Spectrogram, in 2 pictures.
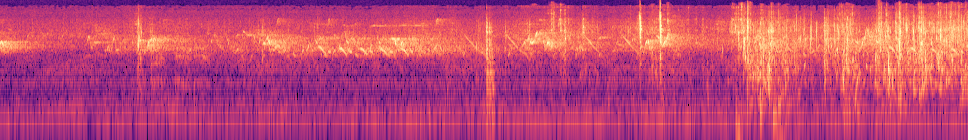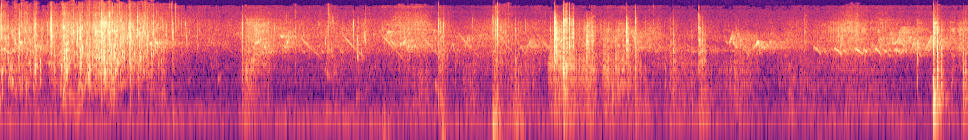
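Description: A hooked crappie thrashing and splashing at the water's surface beside a boat for a few seconds about halfway through as it is brought to the net. Afterwards come scattered sharp knocks and rattles as the landing net is lifted against the boat.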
